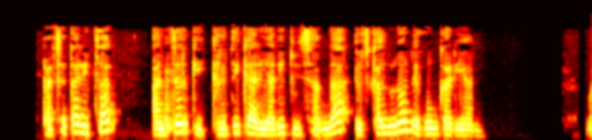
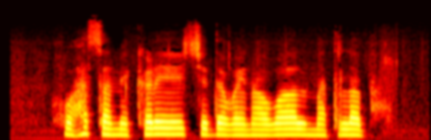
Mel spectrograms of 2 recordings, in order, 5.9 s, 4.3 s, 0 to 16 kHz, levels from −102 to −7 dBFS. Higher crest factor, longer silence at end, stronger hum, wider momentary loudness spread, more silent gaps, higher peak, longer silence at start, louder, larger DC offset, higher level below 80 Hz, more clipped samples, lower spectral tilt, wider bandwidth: about the same, 16 dB vs 18 dB; second, 0 s vs 0.7 s; neither; about the same, 6 LU vs 7 LU; first, 5.35-5.62 s, 5.79-5.84 s vs none; first, 0 dBFS vs -6 dBFS; second, 0.45 s vs 0.65 s; first, -15 LUFS vs -23 LUFS; neither; first, -54 dBFS vs -72 dBFS; neither; second, -4 dB/octave vs -8.5 dB/octave; about the same, 8.2 kHz vs 8.4 kHz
